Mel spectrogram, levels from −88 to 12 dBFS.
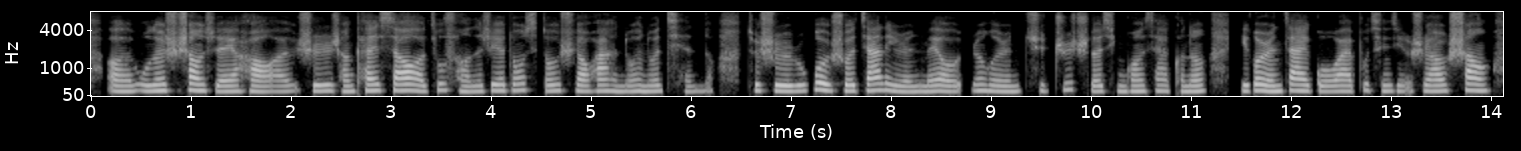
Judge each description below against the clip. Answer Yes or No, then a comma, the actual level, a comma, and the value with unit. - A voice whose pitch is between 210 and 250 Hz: No, high, 200 Hz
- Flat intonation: Yes, narrow, 1.7 semitones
